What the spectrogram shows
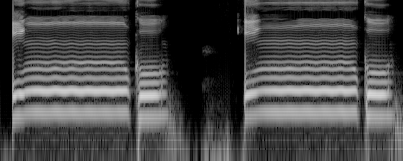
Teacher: Kalau ketemu sama qof dan kaf baru dia eng seperti eng kuat ya · Yang penting samar dulu aja bunyi n-nya ditahan dua harakat. · nun sukunnya ketemu sama huruf kaf. Berarti dia mendekati dengungannya kuat. Ya, maka dia dibaca itu harus kuat dengungannya masuk ke hidung. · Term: ikhfa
